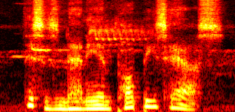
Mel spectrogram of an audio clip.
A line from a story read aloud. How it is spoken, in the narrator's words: whispered Gillian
